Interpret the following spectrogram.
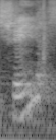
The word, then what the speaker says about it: Shein: ce n'est pas en la prononciation de chacun moi je dis Shane j'ai commandé deux petits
